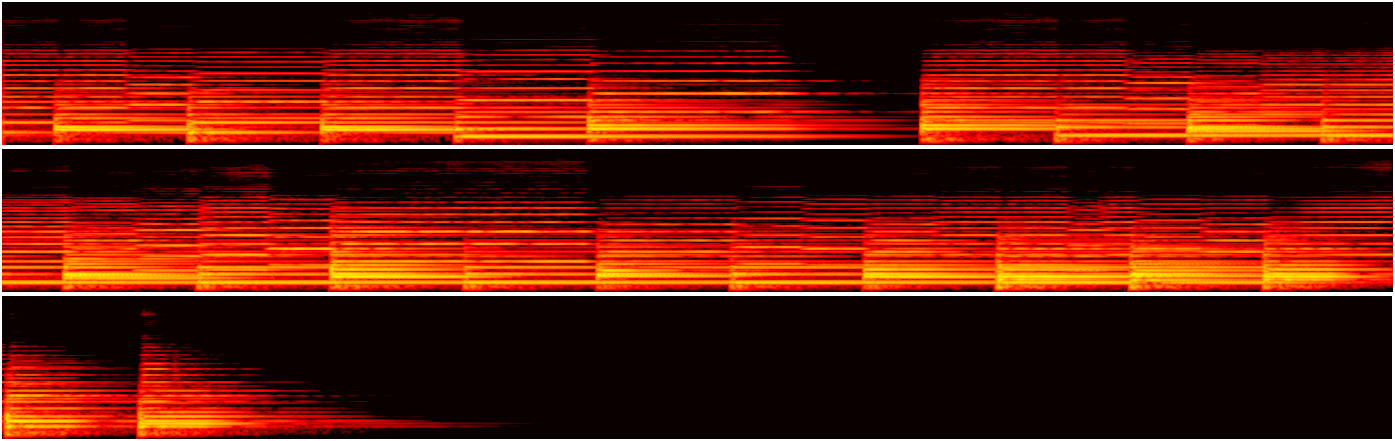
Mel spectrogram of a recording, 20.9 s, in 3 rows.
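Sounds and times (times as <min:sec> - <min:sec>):
oboe playing opera music: 0:00.0 - 0:04.2, 0:04.8 - 0:15.0.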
